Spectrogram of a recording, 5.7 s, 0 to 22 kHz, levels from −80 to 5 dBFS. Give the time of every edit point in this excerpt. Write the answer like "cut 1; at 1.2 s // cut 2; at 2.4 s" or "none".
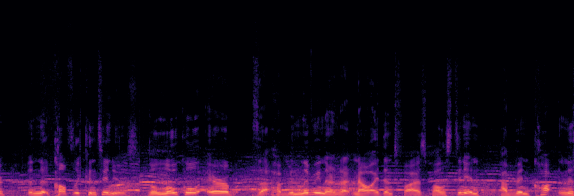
cut 1; at 1.4 s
